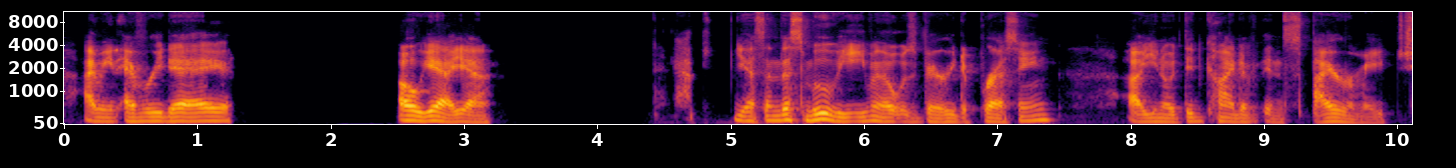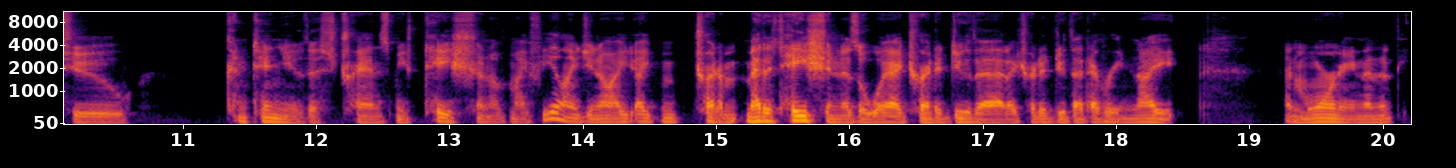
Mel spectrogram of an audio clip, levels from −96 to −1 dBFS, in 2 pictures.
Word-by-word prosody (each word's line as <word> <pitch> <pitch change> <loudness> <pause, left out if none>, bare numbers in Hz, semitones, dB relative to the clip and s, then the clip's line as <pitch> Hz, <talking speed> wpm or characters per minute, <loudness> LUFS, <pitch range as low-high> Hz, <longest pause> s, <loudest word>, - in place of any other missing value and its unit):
I - - +7
mean, 110 -1 -1
every 120 +1 +4
day 125 +1 +5 1.2
Oh, 140 -2 +9
yeah, 135 +2 +9
yeah. - - +4 1.5
Abs - - -16 0.2
Yes, 135 0 -1
and 140 +1 -1
this 160 -1 +4
movie, 145 -7 +5
even 135 +3 -1
though 110 0 +3
it - - -2
was 105 -2 -6
very 100 +1 -2
depressing, 135 +10 -1 0.5
uh, 105 - +7
you 105 +1 -1
know, 100 - -2
it 100 - -6
did 115 0 -4
kind 115 -4 -1
of 100 - -6
inspire 110 -4 -1
me 80 0 -9
to 85 -2 -8 0.7
continue 90 -7 -7
this 85 -1 -12
transmutation 85 0 -7
of - - -17
my 90 - -12
feelings, 110 - -5
you 95 - -6
know, 95 - -5
I 95 +2 -6
I, 105 -1 -6
m 105 0 -9
try - - -1
to - - -7
meditation 120 -3 +2
is 90 0 -7
a 90 - -4
way 90 0 -1
I 90 - -1
try 95 0 -2
to 85 - -6
do 95 0 -6
that, 85 -1 -2
I 85 - -7
try 95 - -7
to 90 - -6
do 90 +1 -8
that - - -6
every 90 +1 -6
night, 95 -2 -6 0.8
and - - -9
morning, 95 -2 -4
and 90 +1 -8
it 95 - -12
100 Hz, 180 wpm, -25 LUFS, 90-120 Hz, 1.5 s, Oh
